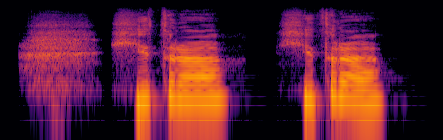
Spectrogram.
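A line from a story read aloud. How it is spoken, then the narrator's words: Crystalline laughter. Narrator (Russian): хрустально рассмеялась повелительница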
